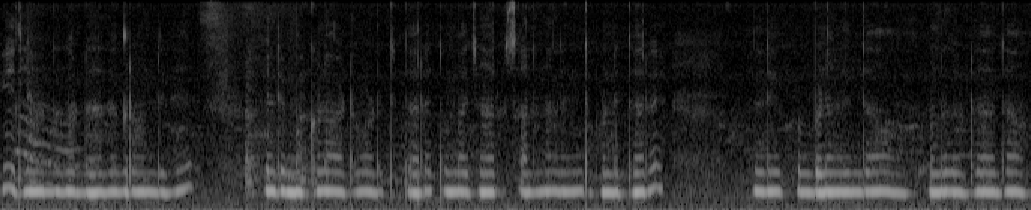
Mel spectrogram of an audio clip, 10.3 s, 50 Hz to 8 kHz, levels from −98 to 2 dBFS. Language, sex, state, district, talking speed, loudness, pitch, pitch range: Kannada, female, Karnataka, Dharwad, 95 wpm, -45 LUFS, 230 Hz, 225-235 Hz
